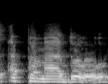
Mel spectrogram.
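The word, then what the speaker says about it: appamādo: But one point I noticed, when you pronounce appamado, you correctly pronounce that long O at the end. But when you pronounced sanyamo at the end of the first line, you kind of shortened the vowel somewhat, Okay.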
